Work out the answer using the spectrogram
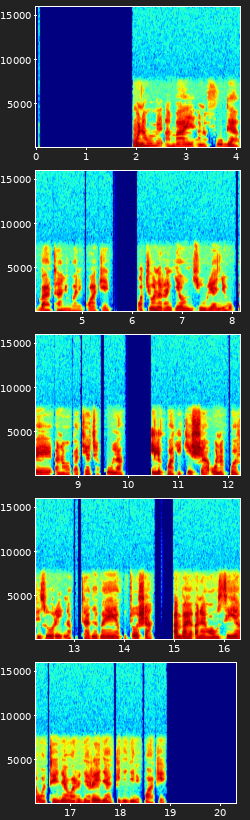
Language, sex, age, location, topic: Swahili, female, 36-49, Dar es Salaam, agriculture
